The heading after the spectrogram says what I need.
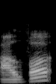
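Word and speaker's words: ALPHV: Um but basically they were focusing on Alpha which is spelled Alpha V but it's pronounced Alpha and Lockbit.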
